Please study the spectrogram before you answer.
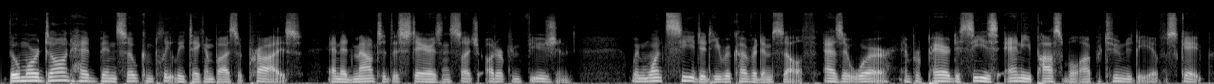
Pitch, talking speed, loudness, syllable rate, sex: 135 Hz, 180 wpm, -19 LUFS, 5.9 syllables/s, male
